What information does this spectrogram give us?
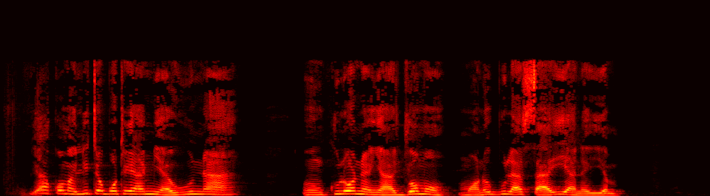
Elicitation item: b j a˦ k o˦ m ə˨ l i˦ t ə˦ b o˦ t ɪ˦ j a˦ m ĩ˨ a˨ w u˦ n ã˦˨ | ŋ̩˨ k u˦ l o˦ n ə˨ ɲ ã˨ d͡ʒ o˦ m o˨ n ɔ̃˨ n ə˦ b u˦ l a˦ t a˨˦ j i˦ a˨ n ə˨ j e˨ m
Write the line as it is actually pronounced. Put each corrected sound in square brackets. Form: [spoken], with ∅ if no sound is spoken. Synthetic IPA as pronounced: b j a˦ k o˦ m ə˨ l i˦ t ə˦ b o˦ t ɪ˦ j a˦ m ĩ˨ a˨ w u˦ n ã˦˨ | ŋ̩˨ k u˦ l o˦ n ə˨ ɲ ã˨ d͡ʒ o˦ m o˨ [m] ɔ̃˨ n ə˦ b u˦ l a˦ [s] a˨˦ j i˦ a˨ n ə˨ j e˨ m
